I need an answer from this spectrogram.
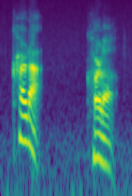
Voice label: "kha raa", Hindi

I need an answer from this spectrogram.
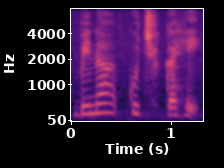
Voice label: binaa kucha kahe, Hindi; बिनाकुछकहे; 何もいわずに

